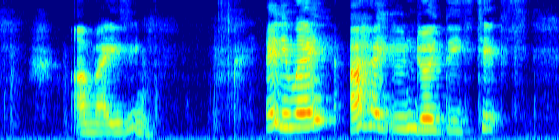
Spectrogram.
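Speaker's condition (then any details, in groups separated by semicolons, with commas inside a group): Cerebral palsy, dystonic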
